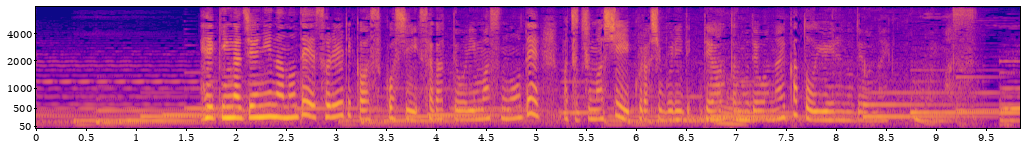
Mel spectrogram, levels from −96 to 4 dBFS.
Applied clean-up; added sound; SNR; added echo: none; none; none; none.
